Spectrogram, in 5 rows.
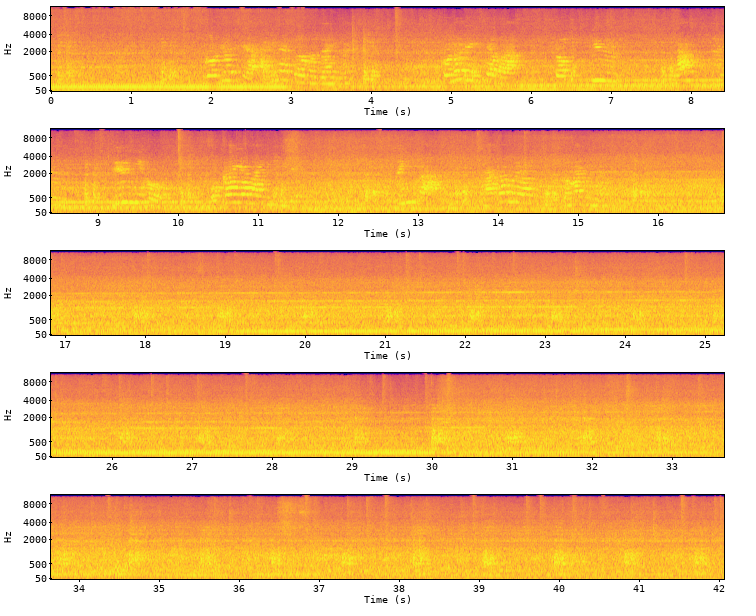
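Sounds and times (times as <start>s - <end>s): diesel engine drone: 0.0s - 42.0s
wheels clicking over rail joints: 8.7s - 11.6s, 20.9s - 42.0s.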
